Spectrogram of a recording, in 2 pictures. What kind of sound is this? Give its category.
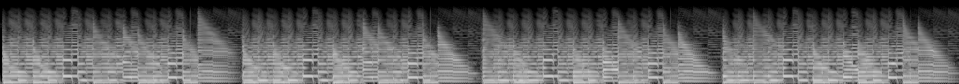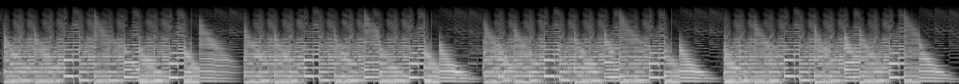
Music > Solo instrument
